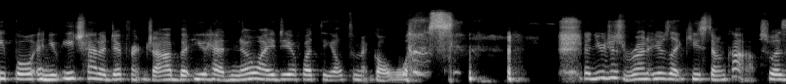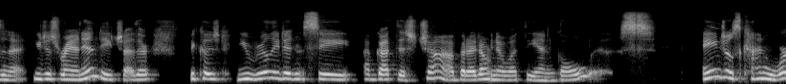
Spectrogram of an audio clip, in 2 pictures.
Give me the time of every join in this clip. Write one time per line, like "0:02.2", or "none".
0:12.8

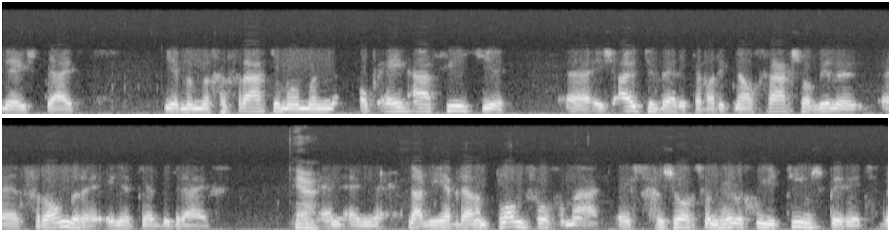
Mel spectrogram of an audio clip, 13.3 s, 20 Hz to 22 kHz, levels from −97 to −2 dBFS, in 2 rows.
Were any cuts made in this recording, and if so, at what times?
0:09.6
0:11.2

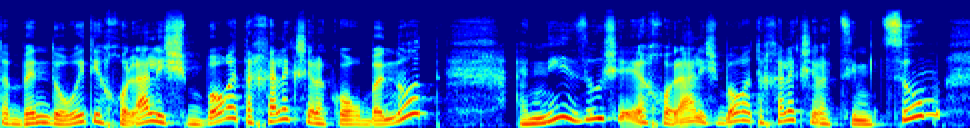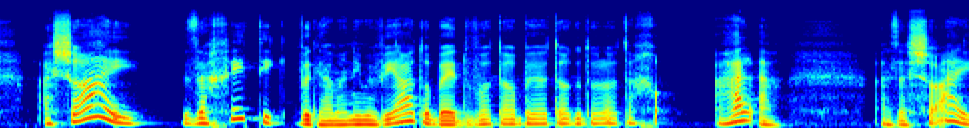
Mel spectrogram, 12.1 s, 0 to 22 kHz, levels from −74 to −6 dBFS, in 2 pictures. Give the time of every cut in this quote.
0:06.2
0:07.8

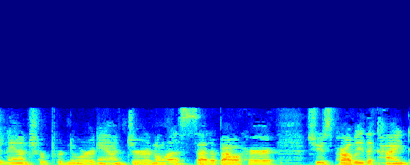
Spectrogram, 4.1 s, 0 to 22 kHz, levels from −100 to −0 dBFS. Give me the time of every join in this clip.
0:01.0

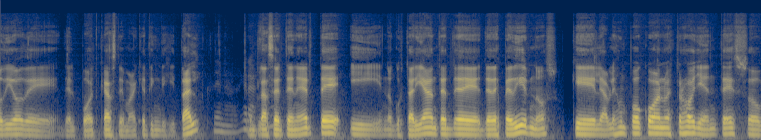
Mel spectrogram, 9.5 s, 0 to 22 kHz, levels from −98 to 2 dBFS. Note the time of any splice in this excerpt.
0:07.0

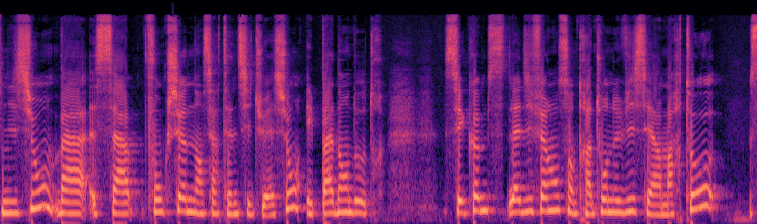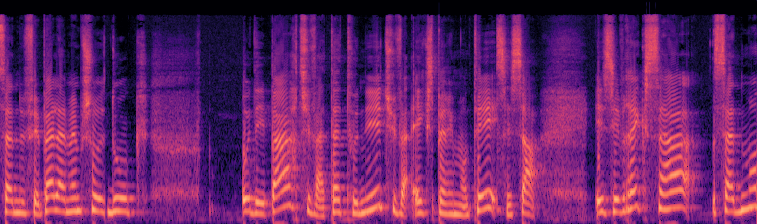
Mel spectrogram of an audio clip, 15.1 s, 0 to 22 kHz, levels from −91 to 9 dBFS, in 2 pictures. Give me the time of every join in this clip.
0:08.6
0:12.5

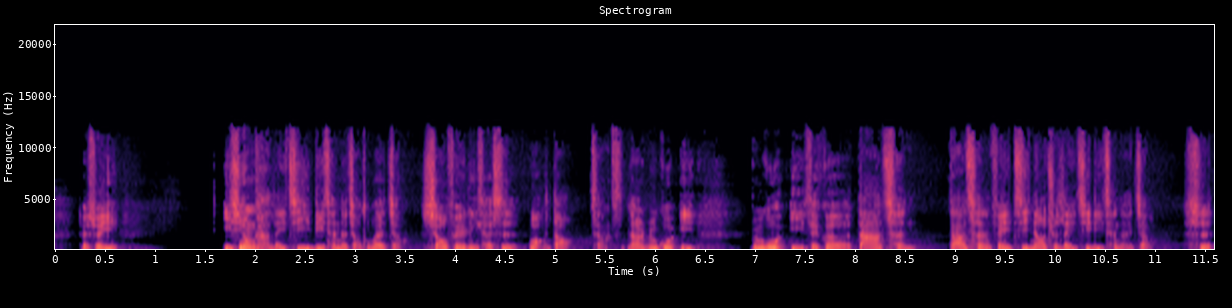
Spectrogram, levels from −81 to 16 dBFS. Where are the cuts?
none

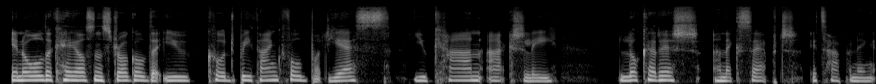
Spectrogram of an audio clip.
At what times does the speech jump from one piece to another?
0:04.0

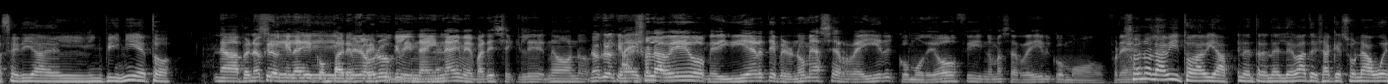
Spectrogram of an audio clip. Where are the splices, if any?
0:07.0
0:12.4

